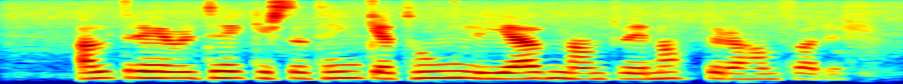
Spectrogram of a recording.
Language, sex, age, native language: Icelandic, female, 18-19, Icelandic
